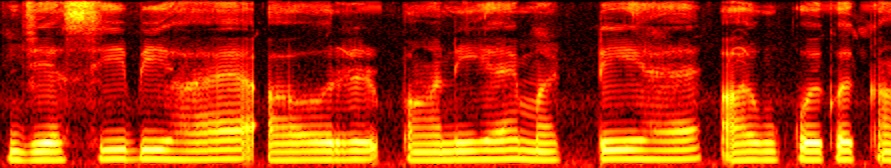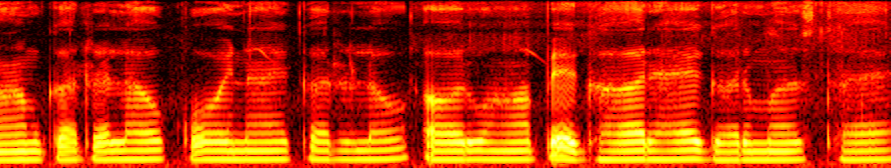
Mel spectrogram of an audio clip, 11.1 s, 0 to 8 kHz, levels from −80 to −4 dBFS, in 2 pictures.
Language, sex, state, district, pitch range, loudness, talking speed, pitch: Hindi, male, Bihar, Begusarai, 150-160 Hz, -18 LUFS, 125 wpm, 155 Hz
